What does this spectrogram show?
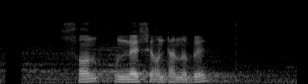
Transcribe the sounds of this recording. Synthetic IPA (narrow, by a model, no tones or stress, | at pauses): sɔnunːajseʔɔ̰ɳʈʰanːɔbe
